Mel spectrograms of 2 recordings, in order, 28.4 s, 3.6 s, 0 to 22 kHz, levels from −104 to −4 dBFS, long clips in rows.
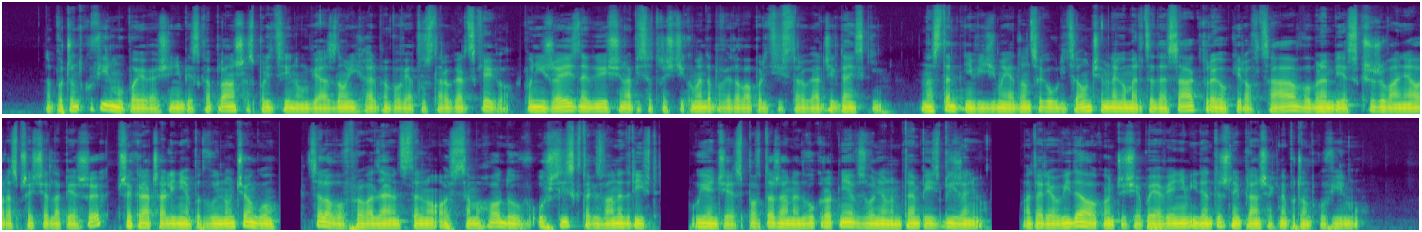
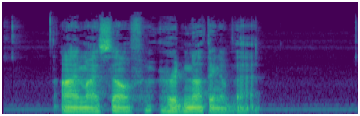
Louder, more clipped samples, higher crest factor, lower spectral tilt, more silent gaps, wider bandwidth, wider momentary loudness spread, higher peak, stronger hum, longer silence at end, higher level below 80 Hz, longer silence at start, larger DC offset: first, -20 LUFS vs -33 LUFS; neither; second, 12 dB vs 22 dB; first, -6.5 dB/octave vs -4.5 dB/octave; first, 16.96-17.18 s, 20.77-21.06 s, 24.08-24.37 s vs none; first, 17.5 kHz vs 13.5 kHz; second, 6 LU vs 13 LU; first, -6 dBFS vs -14 dBFS; neither; second, 0.6 s vs 1 s; first, -34 dBFS vs -54 dBFS; second, 0.45 s vs 0.6 s; first, 0.1% vs under 0.1%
